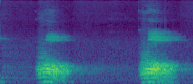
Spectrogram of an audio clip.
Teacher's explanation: Ada gemanya, kemudian lidah bagian belakang diangkat.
